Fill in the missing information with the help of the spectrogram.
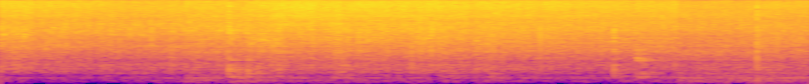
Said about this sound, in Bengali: দিয়ে দিচ্ছি পেঁয়াজ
